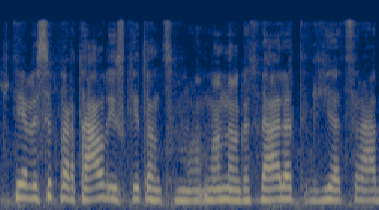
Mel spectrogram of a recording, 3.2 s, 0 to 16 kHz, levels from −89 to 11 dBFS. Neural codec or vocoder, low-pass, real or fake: codec, 24 kHz, 3 kbps, HILCodec; 10.8 kHz; fake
